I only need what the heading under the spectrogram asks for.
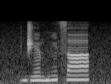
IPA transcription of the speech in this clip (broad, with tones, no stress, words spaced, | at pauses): d͡ʒɛ̃˧bĩ˦ sa˦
